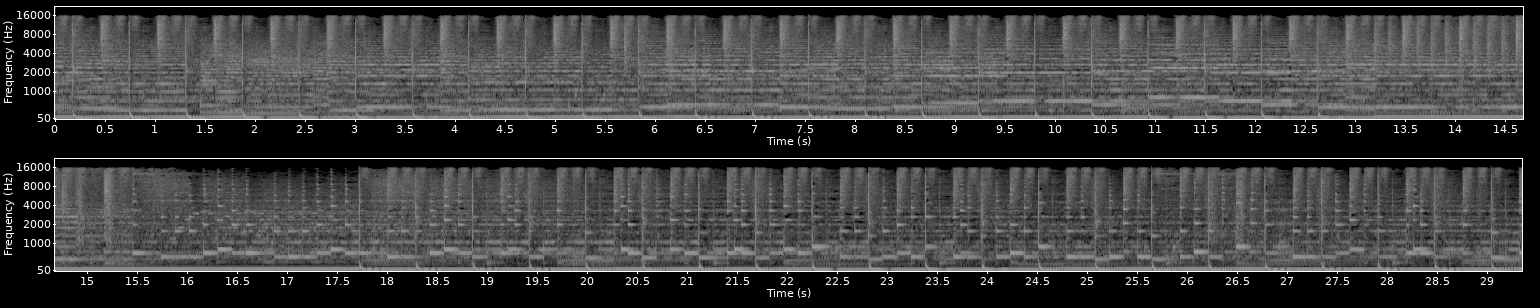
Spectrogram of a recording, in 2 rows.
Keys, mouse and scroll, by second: 5.7 click, 12.0 click.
